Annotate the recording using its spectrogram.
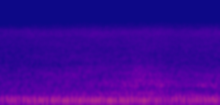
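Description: A steady low rumble with faint background hiss, unchanging throughout.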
